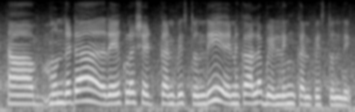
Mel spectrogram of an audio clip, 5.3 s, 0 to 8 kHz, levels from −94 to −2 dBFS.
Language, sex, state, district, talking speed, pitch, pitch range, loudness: Telugu, female, Andhra Pradesh, Anantapur, 90 wpm, 235 Hz, 225-255 Hz, -16 LUFS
